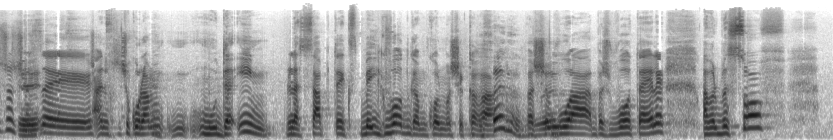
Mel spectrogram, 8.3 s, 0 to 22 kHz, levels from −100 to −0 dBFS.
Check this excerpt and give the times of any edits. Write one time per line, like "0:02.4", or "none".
0:00.9
0:07.0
